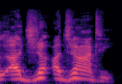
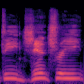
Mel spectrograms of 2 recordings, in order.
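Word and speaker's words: Jeanty: get two of them, hey, it's trumping a Jonty. People say, why you call him Jonty? That's the correct pronunciation of his name. I had to look it up. Because they're Gentry, I'm hearing all kind of shit.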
